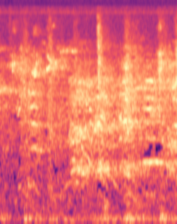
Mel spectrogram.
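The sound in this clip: Basketball dribbled in the backcourt during a women's game involving the Lady Wolverines, several dull, muffled bounces in a loose rhythm over a faint crowd murmur.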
